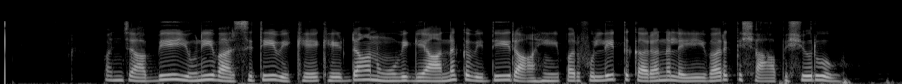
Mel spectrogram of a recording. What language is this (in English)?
Punjabi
